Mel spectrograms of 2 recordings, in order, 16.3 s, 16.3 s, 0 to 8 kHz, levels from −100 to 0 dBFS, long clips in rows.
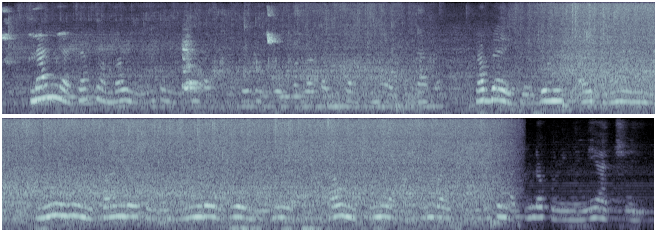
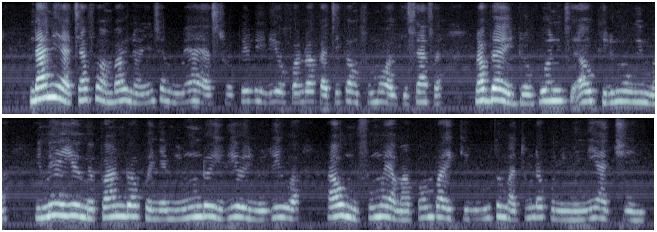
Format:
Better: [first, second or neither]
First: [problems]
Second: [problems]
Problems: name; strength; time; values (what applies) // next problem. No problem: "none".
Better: second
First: background sound (Bathtub (filling or washing)); as loud as the speech // room echo; dies away in 0.9 s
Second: none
